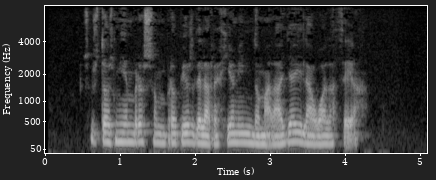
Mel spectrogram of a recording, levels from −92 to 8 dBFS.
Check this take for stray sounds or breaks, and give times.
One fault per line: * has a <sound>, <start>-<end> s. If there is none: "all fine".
all fine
